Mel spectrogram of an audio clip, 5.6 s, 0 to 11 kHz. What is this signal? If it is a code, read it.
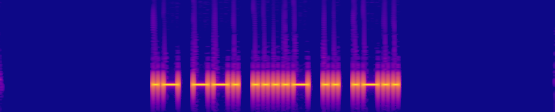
Morse code, heard as a keyed tone, about 24 wpm, 700 Hz. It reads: AG4IL
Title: Speed Racing - USA 2x2 Call Signs 20wpm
